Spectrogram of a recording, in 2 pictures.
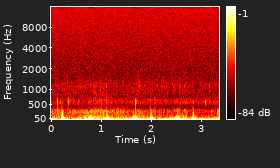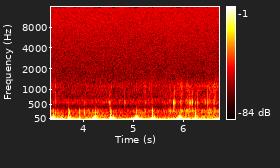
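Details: Recording of the person's own heartbeat: regular, low thumping beats at about 72 per minute over a faint hum.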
